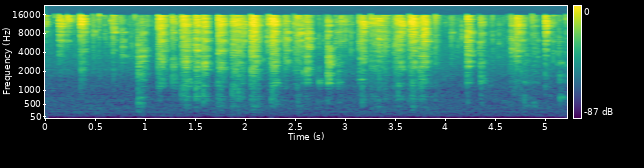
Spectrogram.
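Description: Plastic shrink wrap crackling and tearing as it is cut with a utility knife and peeled off a stainless steel exhaust tube: a faint, rapid run of crinkles and scratches.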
